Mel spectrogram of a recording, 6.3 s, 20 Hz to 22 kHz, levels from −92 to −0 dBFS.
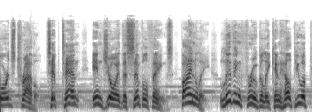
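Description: No technical faults can be heard anywhere in the audio. Nothing in the sound points to a broken stage in the chain.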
